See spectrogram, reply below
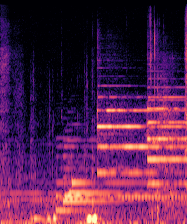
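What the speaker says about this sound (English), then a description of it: "Finally, the bell rings." A school bell rings in the Katawa Shoujo visual novel, a bright chime with lingering tonal overtones that swells in two strikes over a soft game background, fairly close and clear.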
